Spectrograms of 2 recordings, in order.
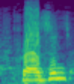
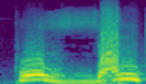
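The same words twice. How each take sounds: First: The stress is on the first syllable. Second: The stress is on the second syllable. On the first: It means a gift or being there. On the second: It means to give something.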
